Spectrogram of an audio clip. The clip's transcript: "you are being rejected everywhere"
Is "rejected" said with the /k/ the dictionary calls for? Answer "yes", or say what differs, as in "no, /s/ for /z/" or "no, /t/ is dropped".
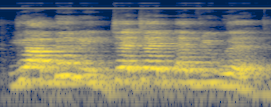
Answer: no, /k/ is dropped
